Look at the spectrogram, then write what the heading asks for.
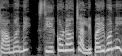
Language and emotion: Odia, fearful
